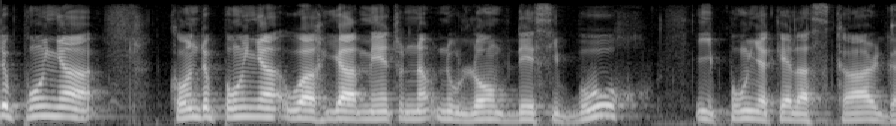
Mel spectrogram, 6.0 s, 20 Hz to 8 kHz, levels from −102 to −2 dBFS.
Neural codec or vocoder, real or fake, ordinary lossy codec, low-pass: none; real; none; 7.2 kHz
